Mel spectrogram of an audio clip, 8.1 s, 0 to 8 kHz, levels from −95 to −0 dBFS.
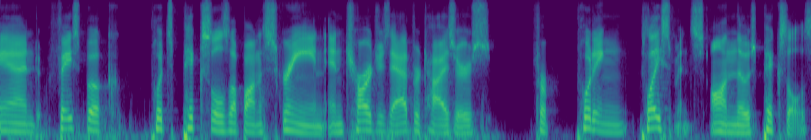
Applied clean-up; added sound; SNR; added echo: neural mask model DeepFilterNet 3.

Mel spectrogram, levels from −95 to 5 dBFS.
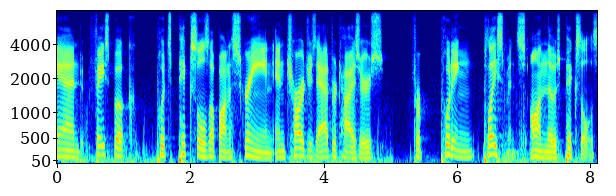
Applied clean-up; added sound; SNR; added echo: none; Wind; 18 dB; none.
